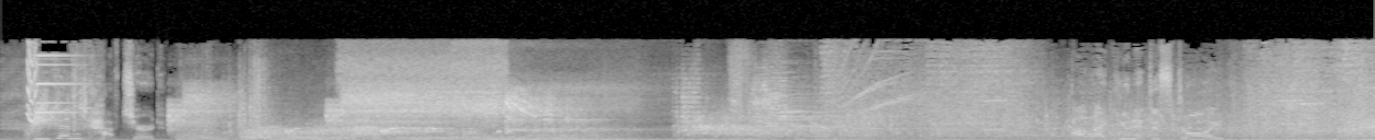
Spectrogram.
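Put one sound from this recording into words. A large machine's engines rumble and whoosh.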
